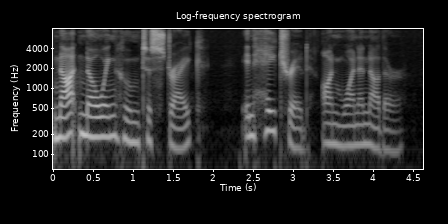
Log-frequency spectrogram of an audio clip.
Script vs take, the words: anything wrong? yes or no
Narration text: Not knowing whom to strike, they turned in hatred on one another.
yes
